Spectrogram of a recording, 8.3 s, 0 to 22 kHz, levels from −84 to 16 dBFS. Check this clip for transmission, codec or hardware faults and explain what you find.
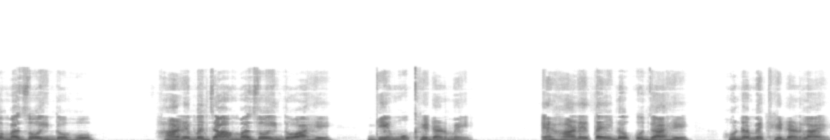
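Two codec faults stand out in this speech clip. Throughout, the treble has a gritty, metallic sheen, with s sounds turning lispy and nothing above 11.5 kHz. That is likely HE-AAC compression at a very low bitrate, around 12 kbps. The upper band is rebuilt by copying lower harmonics upward, so they misalign. This differs from plain lowpass dulling because the top stays bright but synthetic.

From 7.64 to 7.68 s, a short pre-echo hiss spreads about 37 ms ahead of an attack. The block's quantisation noise leaks into the quiet lead-in, softening the onset. Unlike reverb or a click, the smear comes before the attack and not after it.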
